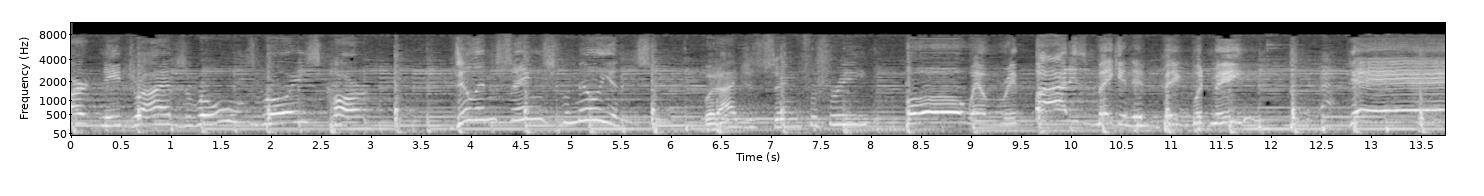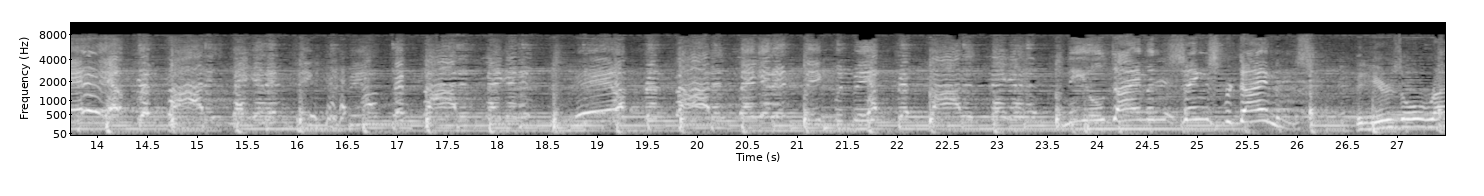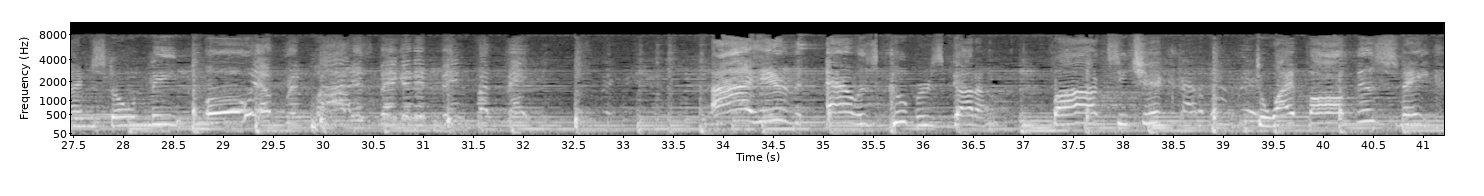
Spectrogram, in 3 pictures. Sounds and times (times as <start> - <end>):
Music: 0.0 - 41.2.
